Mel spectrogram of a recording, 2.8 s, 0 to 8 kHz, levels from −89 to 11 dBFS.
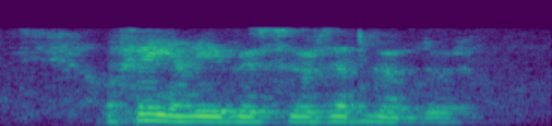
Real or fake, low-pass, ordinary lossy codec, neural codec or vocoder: real; 7.2 kHz; AAC, 16 kbps; none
